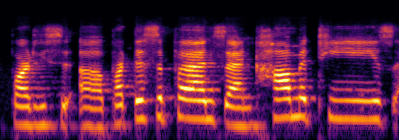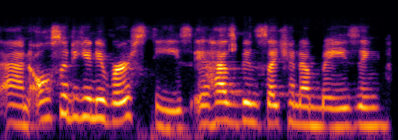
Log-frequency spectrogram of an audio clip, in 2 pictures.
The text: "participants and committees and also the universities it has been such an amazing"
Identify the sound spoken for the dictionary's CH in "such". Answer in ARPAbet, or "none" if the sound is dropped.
CH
